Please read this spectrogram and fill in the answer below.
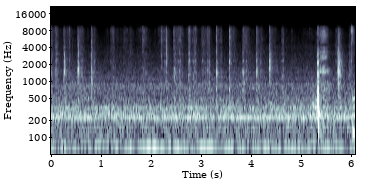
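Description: A tarot deck being shuffled by hand: a steady run of soft card clicks, with one sharper click about five seconds in.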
